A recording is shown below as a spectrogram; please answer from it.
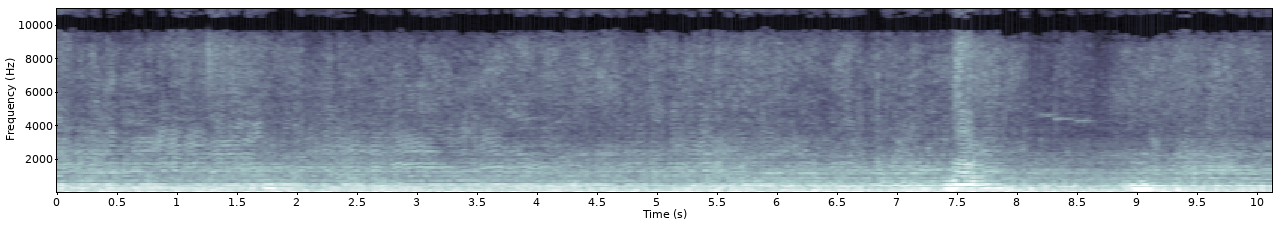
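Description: Swarm of honey bees buzzing at close range: a steady drone of many bees with several wavering pitches layered together.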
